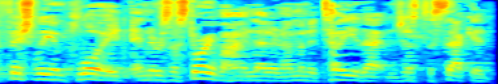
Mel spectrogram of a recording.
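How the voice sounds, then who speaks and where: A man's very fast, fairly high-pitched speech amid noticeable background noise and audible room echo. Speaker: conference panelist. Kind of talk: conference presentation. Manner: halting.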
